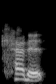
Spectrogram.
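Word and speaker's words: QEDIT: IT and I've been corrected that can be pronounced ket it even though it's spelled QED ite and then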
